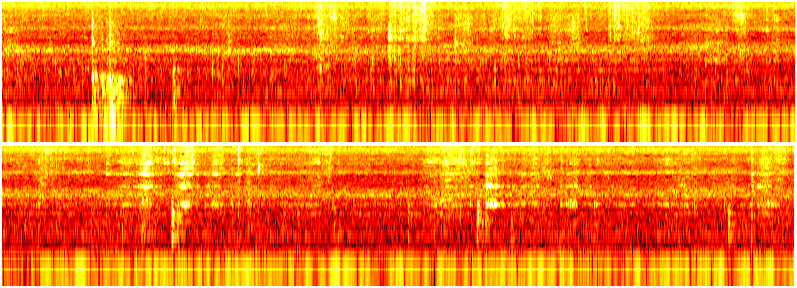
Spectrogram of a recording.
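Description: Spiced masala frying in a cooking pot, sizzling faintly, while a spoon stirs it and clinks against the pot now and then, once more sharply about a second in. A steady low hum runs underneath.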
